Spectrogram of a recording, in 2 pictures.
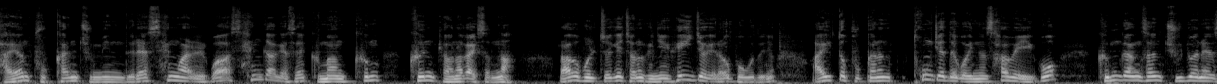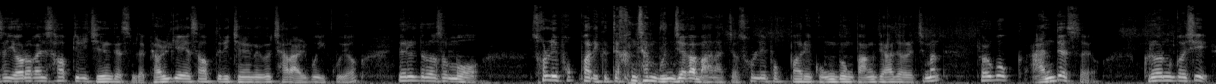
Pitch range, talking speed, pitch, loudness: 125-175 Hz, 360 characters per minute, 145 Hz, -25 LUFS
